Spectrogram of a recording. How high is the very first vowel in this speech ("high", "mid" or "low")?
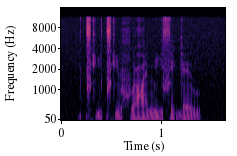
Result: high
